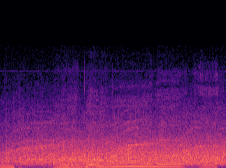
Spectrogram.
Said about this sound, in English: Round of applause, niggas.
